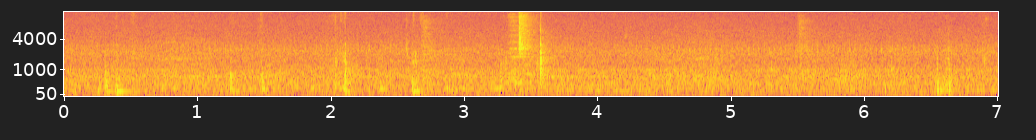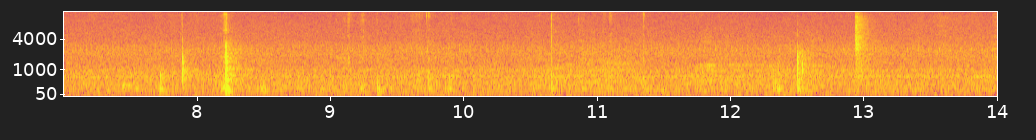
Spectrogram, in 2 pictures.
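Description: Jigsaw puzzle pieces click and tap softly on a table.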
